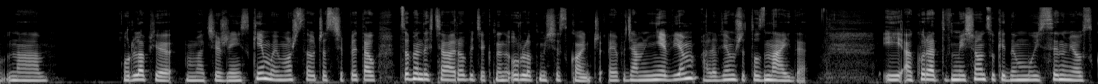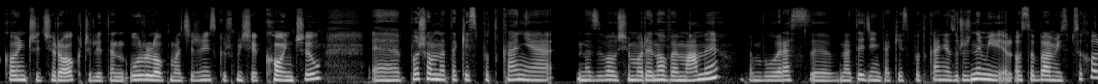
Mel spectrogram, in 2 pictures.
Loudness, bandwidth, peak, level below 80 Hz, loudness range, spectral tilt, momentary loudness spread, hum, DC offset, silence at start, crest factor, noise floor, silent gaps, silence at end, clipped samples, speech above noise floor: -22 LUFS; 15.5 kHz; -4 dBFS; -60 dBFS; 2 LU; -5.5 dB/octave; 8 LU; none; under 0.1%; 0 s; 18 dB; -61 dBFS; none; 0 s; under 0.1%; 40 dB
